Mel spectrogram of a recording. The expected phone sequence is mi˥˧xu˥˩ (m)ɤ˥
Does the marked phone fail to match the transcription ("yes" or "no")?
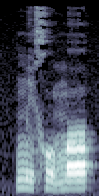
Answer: no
